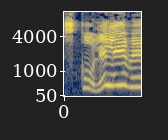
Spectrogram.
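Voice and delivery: high, loud and stretched out; slow, gleeful holiday proclamation; big happy announcement. Acted. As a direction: reveal great news to a class.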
